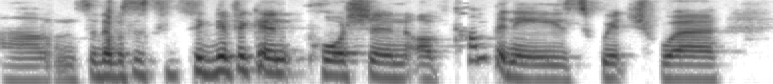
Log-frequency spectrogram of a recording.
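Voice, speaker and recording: A woman with an Australian accent talks at a fairly quick pace. The background is quiet. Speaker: impact investor, fund partner. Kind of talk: webinar presentation. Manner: many filler ums.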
